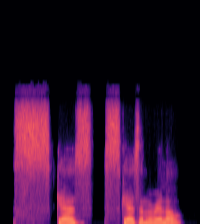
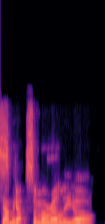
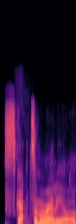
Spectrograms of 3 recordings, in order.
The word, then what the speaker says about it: Scazzamarello: the Scazzamarello. Did I say that right? – Very close. It's Scazzamarello. – Scazzamarello. Okay.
